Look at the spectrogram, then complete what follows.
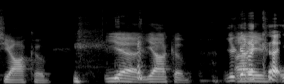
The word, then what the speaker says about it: Jakob: But he's Austrian, so it's Jakob.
